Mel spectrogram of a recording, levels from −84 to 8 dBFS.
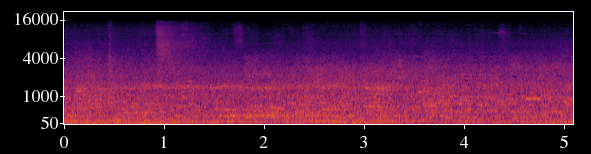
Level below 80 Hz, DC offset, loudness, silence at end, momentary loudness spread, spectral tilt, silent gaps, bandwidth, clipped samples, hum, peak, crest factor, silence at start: -38 dBFS; under 0.1%; -28 LUFS; 0 s; 2 LU; -5.5 dB/octave; none; 16 kHz; under 0.1%; none; -14 dBFS; 14 dB; 0 s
